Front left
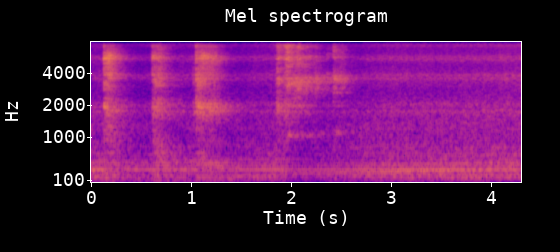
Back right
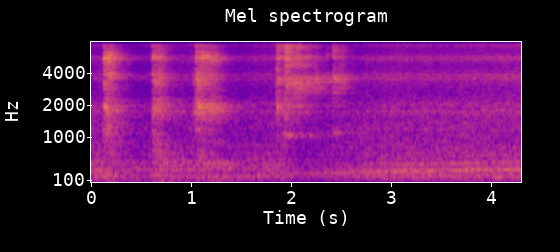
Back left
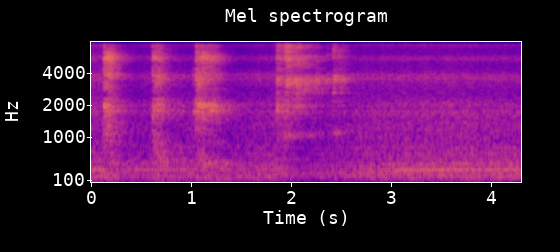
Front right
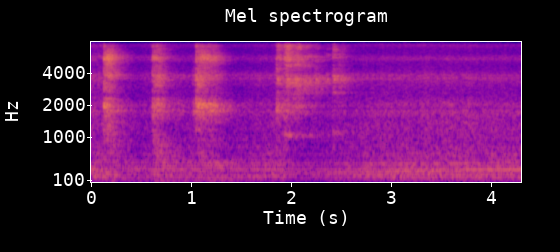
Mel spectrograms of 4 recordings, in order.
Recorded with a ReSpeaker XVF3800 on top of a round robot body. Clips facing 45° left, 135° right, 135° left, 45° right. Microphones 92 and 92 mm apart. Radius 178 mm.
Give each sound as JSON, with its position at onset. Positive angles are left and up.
{"t": 0.1, "sound": "tape being pulled", "azimuth_deg": -165, "distance_m": 1.7}
{"t": 1.8, "sound": "a rattle", "azimuth_deg": -130, "distance_m": 0.7}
